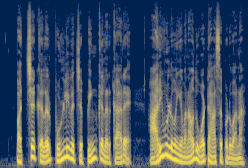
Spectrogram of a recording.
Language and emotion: Tamil, disgusted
